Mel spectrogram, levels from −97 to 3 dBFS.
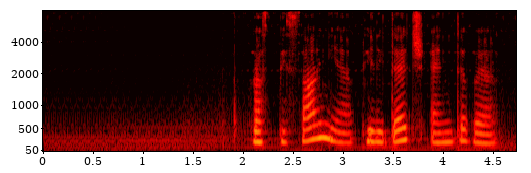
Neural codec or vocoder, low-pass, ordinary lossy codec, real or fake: codec, 16 kHz, 0.4 kbps, LongCat-Audio-Codec; none; none; fake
